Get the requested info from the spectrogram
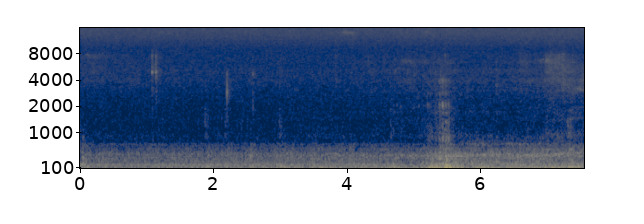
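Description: Car engine running steadily at low revs, heard from inside the cabin as a low hum. About five and a half seconds in, a brief louder sound rises over it.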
